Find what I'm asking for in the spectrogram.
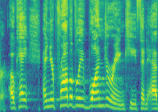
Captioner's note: none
